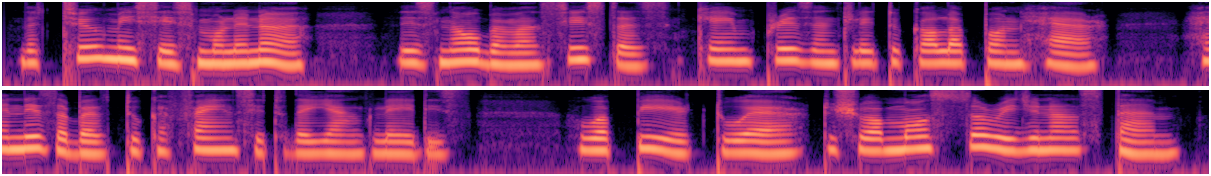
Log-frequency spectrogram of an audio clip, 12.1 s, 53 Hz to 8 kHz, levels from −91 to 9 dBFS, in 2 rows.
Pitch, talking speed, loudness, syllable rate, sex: 215 Hz, 160 wpm, -16 LUFS, 4.9 syllables/s, female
